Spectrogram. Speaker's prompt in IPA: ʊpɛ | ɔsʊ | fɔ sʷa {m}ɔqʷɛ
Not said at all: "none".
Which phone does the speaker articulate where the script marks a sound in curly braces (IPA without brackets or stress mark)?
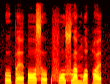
m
